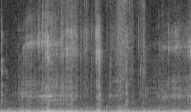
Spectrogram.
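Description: A solid orange-and-white striped dry bar of soap, held in the palm, is scored and scraped with a small blade tool, and flakes fall away. The sound is a soft, continuous dry scraping and crunching with a low rumble underneath and faint bright hiss, plus a slightly sharper crackle near the two-second mark.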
